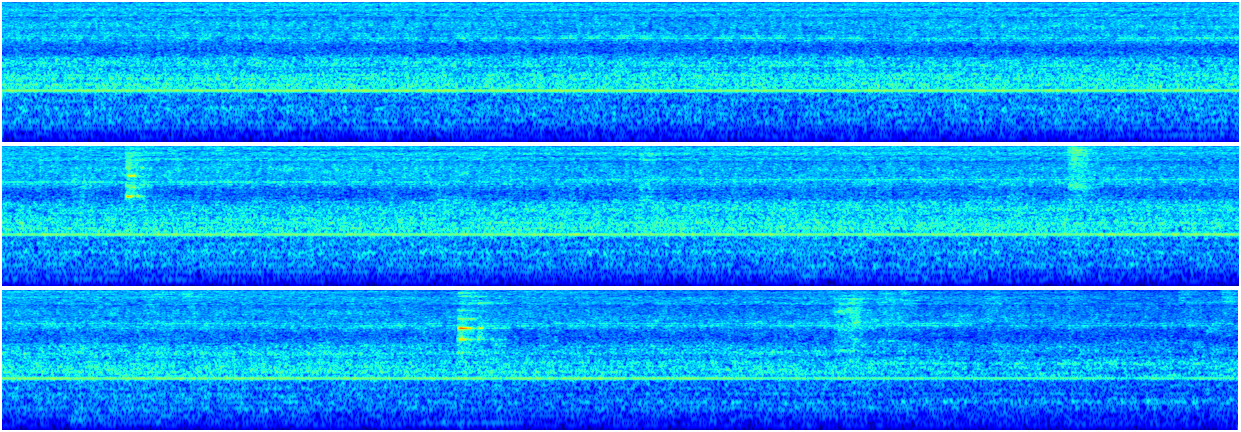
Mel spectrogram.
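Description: A heat gun blows with a steady whirring hiss and a high whine.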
